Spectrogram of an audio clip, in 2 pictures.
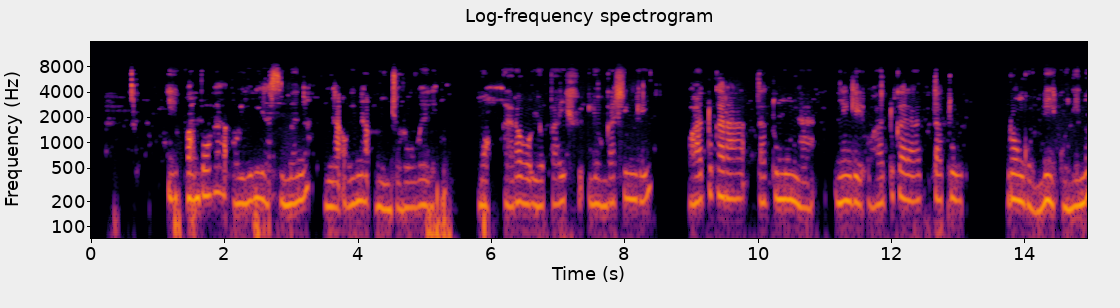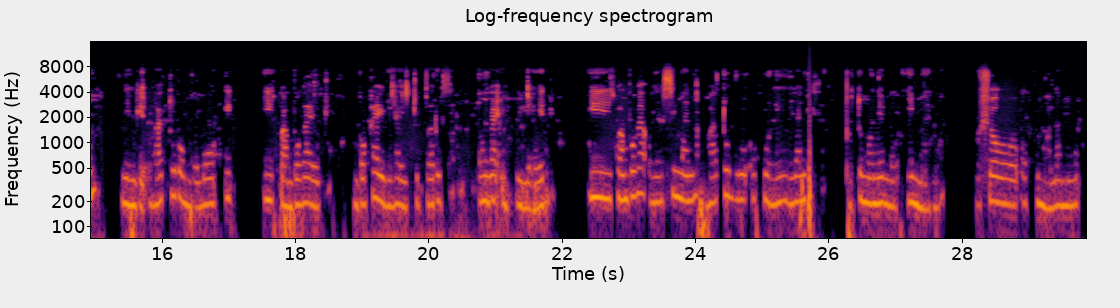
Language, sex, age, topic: Oshiwambo, female, 25-35, agriculture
